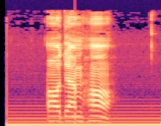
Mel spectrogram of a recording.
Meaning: plural of آدم (ādam /âdam)
- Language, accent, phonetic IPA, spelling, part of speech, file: Persian, Iran, [ʔɒː.d̪æm.hɒ́ː], آدم‌ها, noun, Fa-آدم ها.ogg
